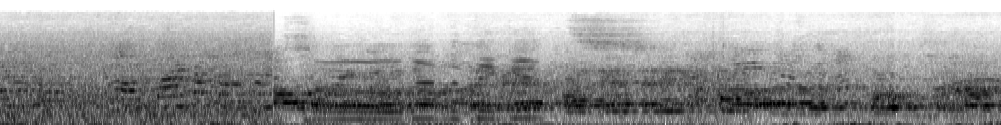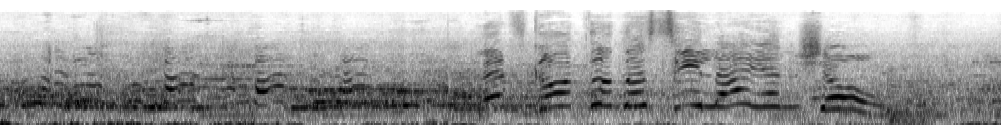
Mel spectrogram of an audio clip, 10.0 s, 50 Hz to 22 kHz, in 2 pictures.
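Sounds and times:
crowd hubbub: 0.0s - 10.0s.

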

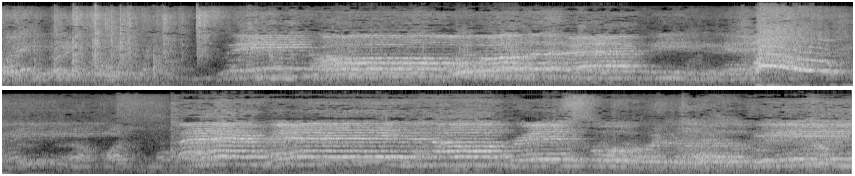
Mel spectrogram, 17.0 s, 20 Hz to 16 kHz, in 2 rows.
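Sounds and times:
congregation singing: 0.0s - 17.0s
louder nearby voice singing: 0.0s - 17.0s.

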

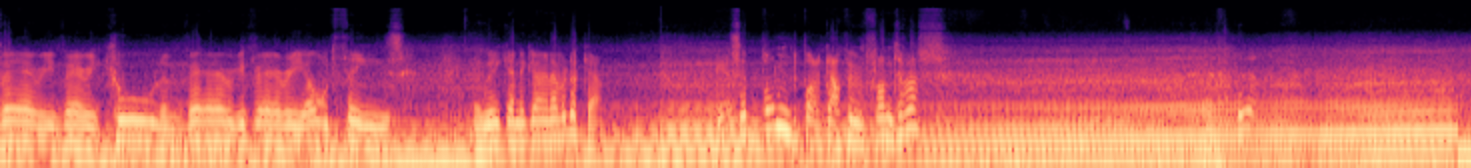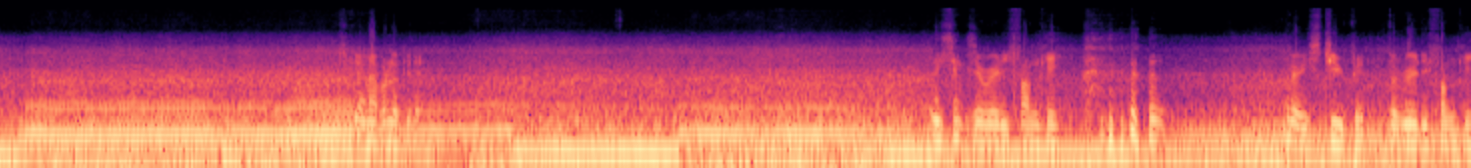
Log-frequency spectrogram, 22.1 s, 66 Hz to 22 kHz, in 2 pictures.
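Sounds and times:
motorcycle engine running: 0.0s - 22.0s
wind noise on microphone: 7.2s - 18.0s.

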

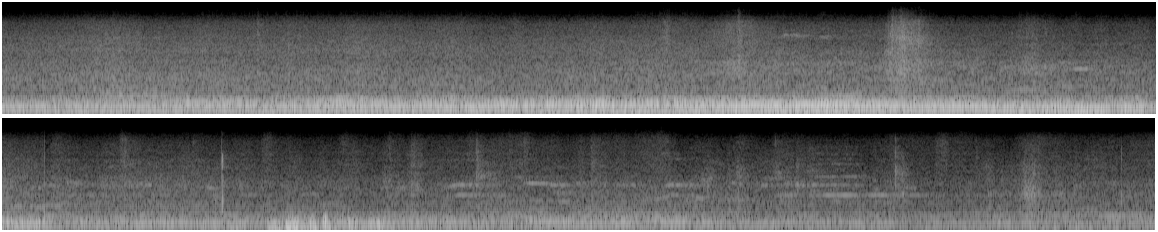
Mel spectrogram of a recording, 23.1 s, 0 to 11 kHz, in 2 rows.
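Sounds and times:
low rumble of street traffic: 0.0s - 23.0s.

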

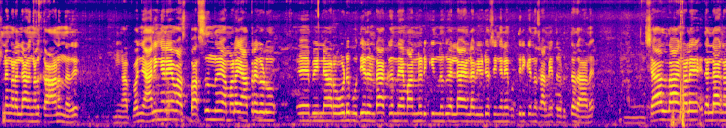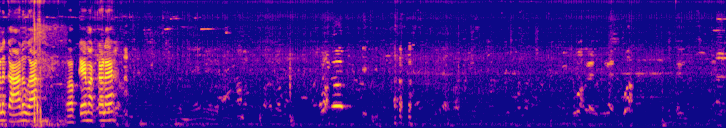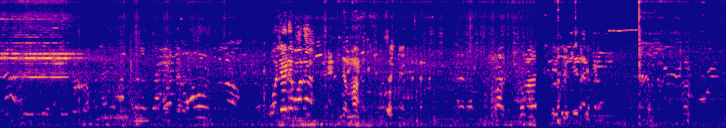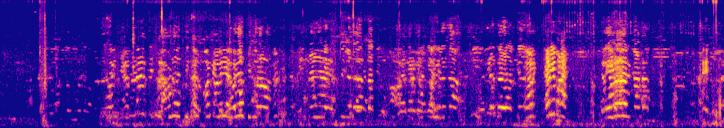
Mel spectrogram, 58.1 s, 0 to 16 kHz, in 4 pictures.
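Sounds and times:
bus rumbling: 0.0s - 27.2s
indistinct passenger voices: 0.0s - 58.0s.

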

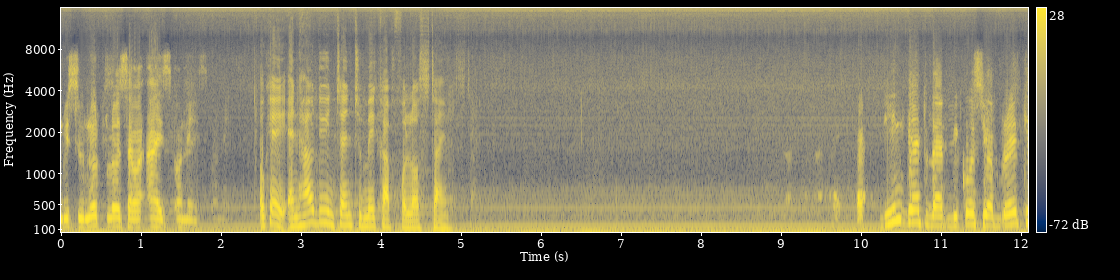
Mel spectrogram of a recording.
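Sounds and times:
electrical hum with hiss: 0.0s - 12.0s.

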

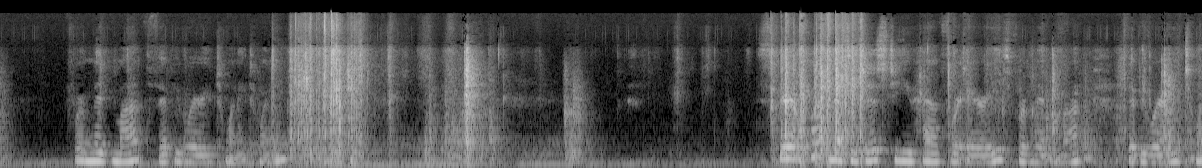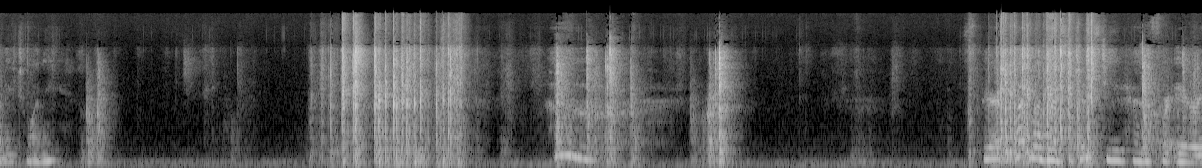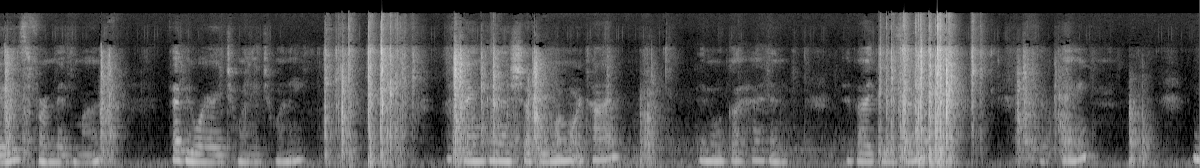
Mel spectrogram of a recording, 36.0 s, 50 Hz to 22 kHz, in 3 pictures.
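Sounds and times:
cards being shuffled: 2.6s - 4.9s, 6.4s - 21.1s, 21.7s - 24.4s, 27.2s - 29.8s, 32.7s - 35.6s.

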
